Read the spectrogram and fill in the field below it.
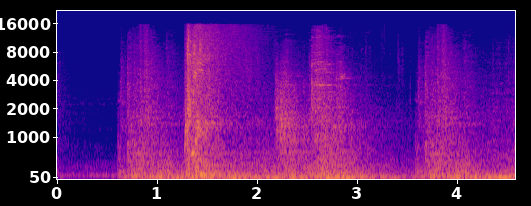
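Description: A heavy wooden chest lid creaks and thuds open.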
